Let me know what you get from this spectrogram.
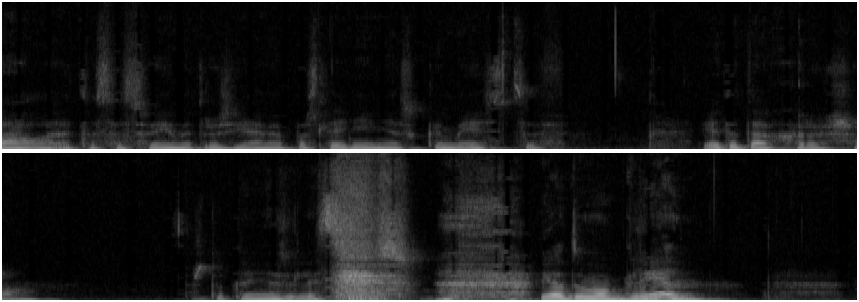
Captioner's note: laughs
